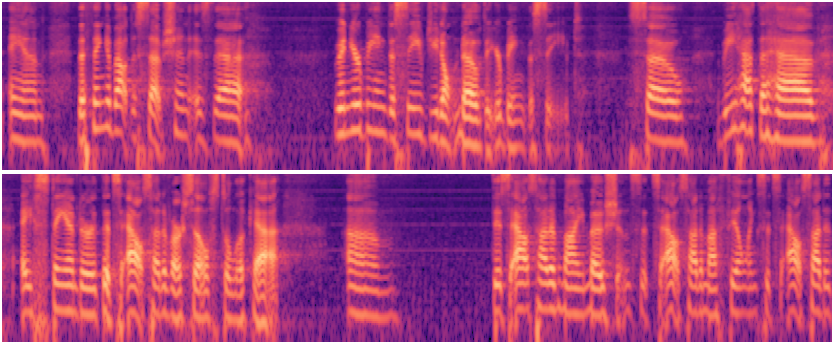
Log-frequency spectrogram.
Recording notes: Sermon audio from our Mother's Day service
